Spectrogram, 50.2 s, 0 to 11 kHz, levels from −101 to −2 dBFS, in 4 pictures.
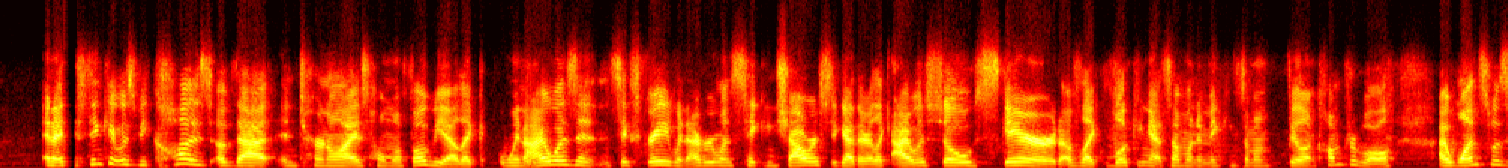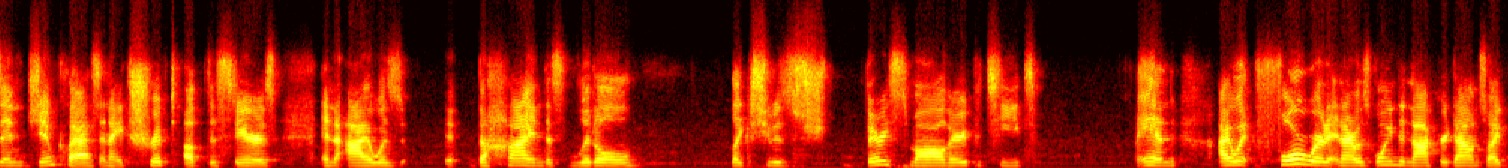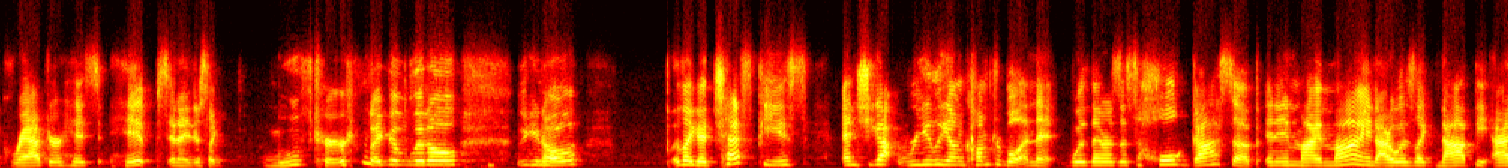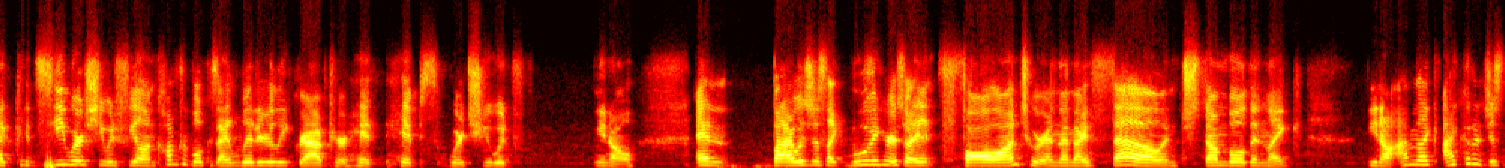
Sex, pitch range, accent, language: female, 200-245 Hz, American, English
